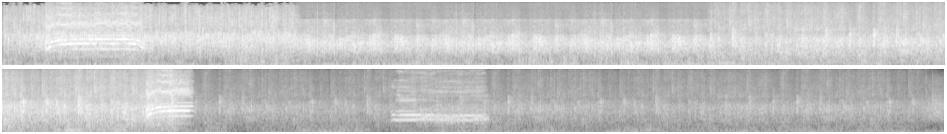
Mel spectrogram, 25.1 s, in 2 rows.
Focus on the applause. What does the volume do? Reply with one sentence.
The volume of the applause goes down.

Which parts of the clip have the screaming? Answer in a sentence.
The screaming can be heard from 0.6 to 2.0 s, from 14.4 to 15.2 s and from 17.8 to 19.1 s.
